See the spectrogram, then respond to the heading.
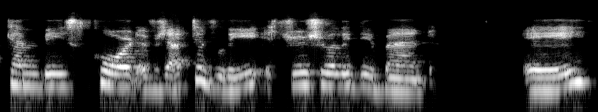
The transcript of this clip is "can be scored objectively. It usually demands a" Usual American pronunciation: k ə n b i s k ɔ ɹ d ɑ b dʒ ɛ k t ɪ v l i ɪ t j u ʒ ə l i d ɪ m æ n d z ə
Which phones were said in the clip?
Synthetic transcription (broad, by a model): k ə n b i s k ɔ ɹ d ɑ b dʒ ɛ k t ɪ v l i ɪ t j u ʒ ə l i d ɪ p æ n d ə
